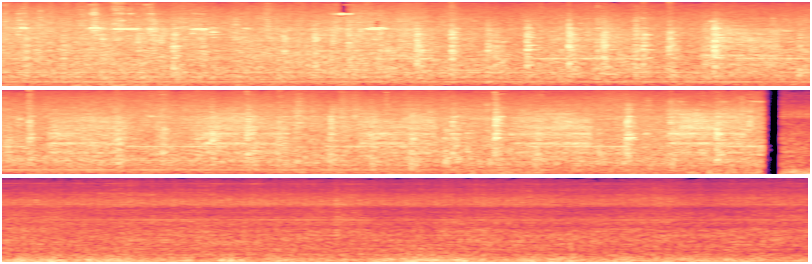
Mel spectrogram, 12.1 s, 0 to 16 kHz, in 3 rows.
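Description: Caterpillar D6T XL crawler dozer working close by: its diesel engine runs with a steady hum under a dense clatter of steel tracks. About eight seconds in the sound cuts suddenly to a duller low rumble.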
